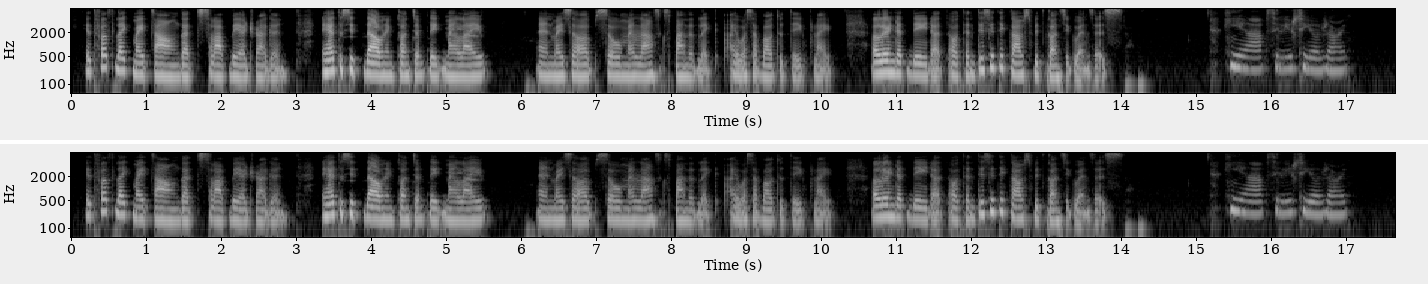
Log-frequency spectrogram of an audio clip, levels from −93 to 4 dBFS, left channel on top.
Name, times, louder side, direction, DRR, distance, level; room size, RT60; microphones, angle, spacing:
voice 1, 0.2-2.9 3.3-5.5 6.2-7.8 8.0-10.1 10.7-13.8, left 4 dB, 45° left, 0.4 m, -31 dB
voice 2, 15.2-17.1, left 1 dB, 75° left, 0.8 m, -40 dB
5.5 x 2.6 x 3.5 m
head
